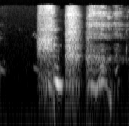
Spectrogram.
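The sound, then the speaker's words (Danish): A sudden human sneeze, heard as a few harsh, breathy bursts with voiced tones, then a sharp, loud burst at the end. “Undskyld. Jeg ved ikke lige, hvad der skete der. Jeg nøs meget pludseligt.”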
